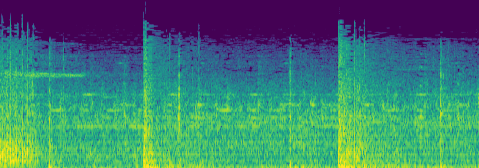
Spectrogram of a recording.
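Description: Fireworks display: shells bursting with sharp bangs, one about two seconds in and another past four seconds, with smaller crackles and pops between them as an earlier burst dies away.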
